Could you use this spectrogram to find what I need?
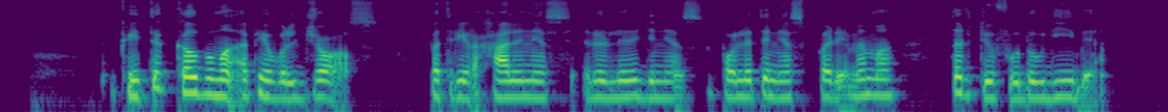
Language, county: Lithuanian, Alytus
